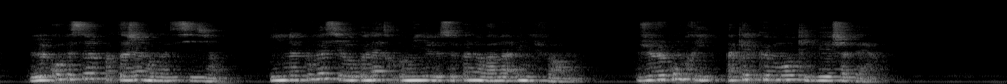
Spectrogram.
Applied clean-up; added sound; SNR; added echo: none; none; none; reverberation time 0.6 s.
